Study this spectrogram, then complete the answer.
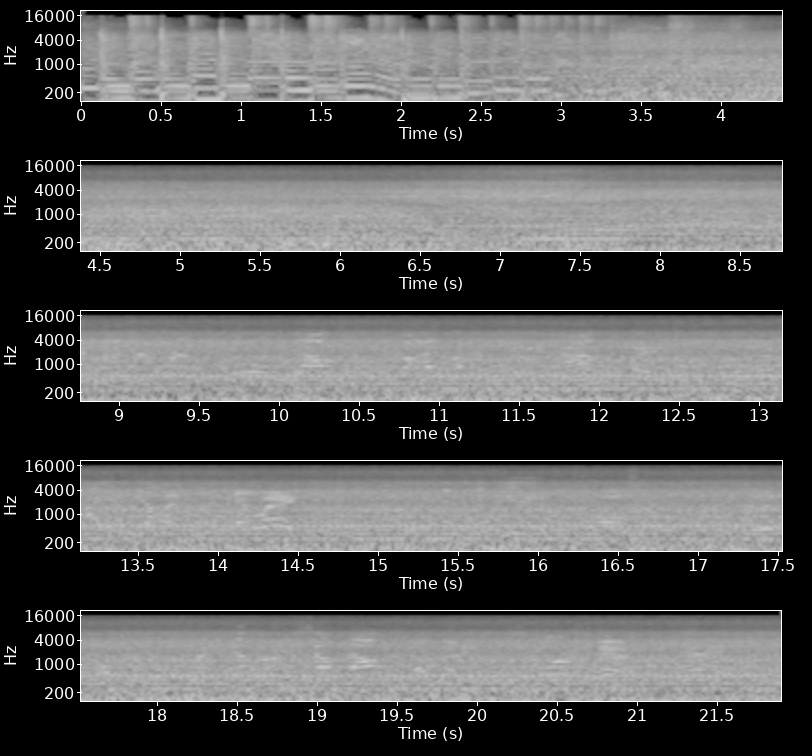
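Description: A small plane's engine drones loudly and steadily.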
